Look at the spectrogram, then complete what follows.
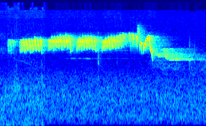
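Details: On a spring morning in Maine, a Northern Parula gives a high, buzzy trill that climbs steadily for about a second and a half and ends in a sharp snapped note.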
